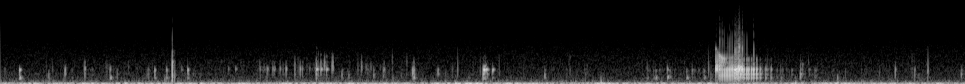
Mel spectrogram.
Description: Today's Stomach recording session has the Stethoscope placed on multiple parts of my belly.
